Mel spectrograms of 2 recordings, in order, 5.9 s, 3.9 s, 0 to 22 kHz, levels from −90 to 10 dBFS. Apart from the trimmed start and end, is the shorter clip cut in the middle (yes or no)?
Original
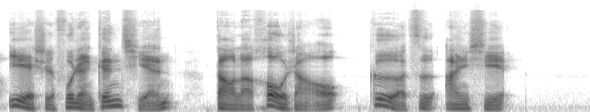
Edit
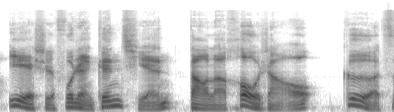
yes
